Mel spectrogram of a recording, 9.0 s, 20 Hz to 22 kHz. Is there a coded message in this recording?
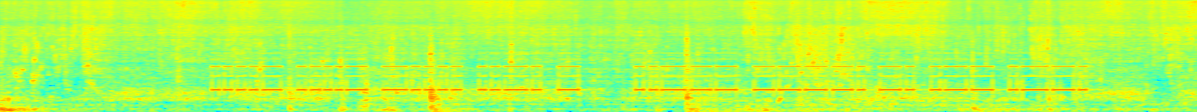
Yes: Morse code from 1.5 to 8.2 s, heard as a keyed tone, hand-sent with a straight key, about 25 wpm, 750 Hz, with room echo and kitchen noise. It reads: 446FT 29NWP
